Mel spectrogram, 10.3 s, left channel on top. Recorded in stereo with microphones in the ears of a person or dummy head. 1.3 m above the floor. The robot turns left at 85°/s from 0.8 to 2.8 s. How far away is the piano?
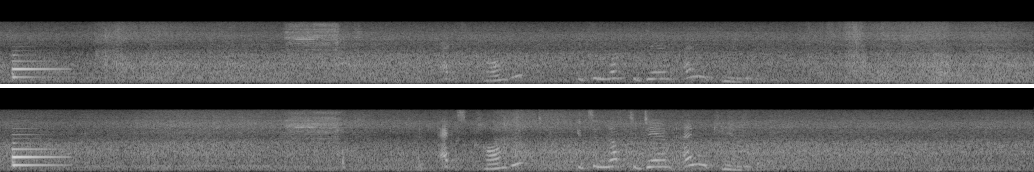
About 0.8 m.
